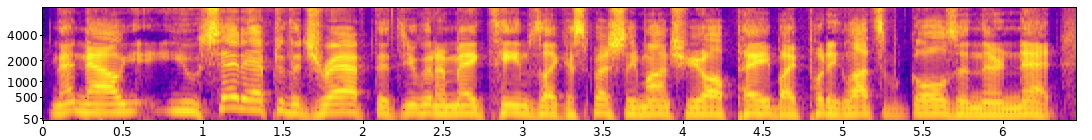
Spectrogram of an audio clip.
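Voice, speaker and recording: A male radio co-host with a somewhat high voice asks a caller about his life. He starts in halting bits and restates his questions. His mic sounds close and dry. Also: dry recording. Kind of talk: radio interview.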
